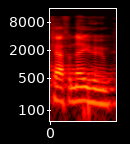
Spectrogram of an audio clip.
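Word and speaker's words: Kfar Nahum: that talks about Jesus at Capernaum or kep pronounced Caffyn a whom but as the village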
